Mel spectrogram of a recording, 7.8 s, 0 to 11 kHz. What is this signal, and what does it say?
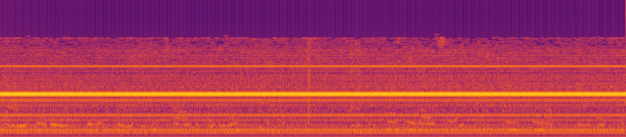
Emergency Alert System (SAME) tones (the 1050 Hz attention tone). It is heard from 0.4 to 7.1 s.
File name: eas / KNCYKBIE / KNCYKBIE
